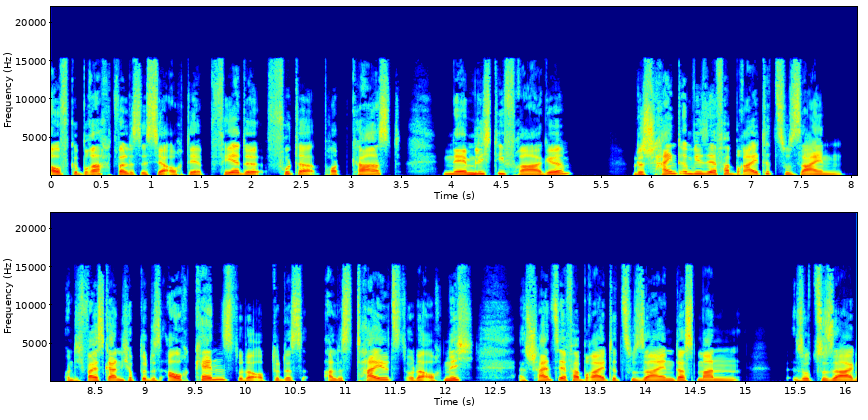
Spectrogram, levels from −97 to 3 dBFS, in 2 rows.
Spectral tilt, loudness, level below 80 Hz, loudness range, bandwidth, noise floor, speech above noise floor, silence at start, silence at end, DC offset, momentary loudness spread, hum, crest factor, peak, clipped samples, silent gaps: -5 dB/octave; -18 LUFS; -58 dBFS; 1 LU; 15.5 kHz; -74 dBFS; 55 dB; 0 s; 0 s; under 0.1%; 9 LU; none; 18 dB; 0 dBFS; under 0.1%; 8.13-8.17 s, 10.64-10.68 s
